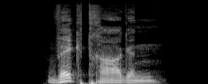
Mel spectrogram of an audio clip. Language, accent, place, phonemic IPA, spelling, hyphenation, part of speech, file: German, Germany, Berlin, /ˈvɛkˌtʁaːɡn̩/, wegtragen, weg‧tra‧gen, verb, De-wegtragen.ogg
- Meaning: to carry away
